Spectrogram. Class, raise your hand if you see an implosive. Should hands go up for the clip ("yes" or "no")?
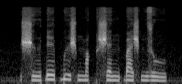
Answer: yes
